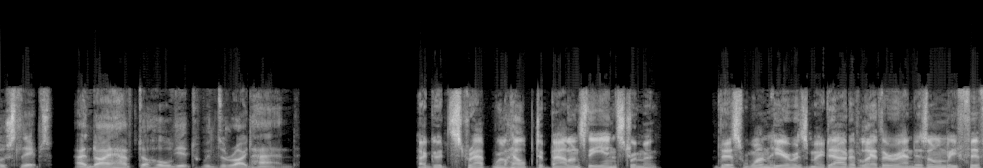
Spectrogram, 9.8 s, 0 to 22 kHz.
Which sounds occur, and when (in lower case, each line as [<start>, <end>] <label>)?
[0.00, 0.48] man speaking
[0.67, 2.96] man speaking
[4.12, 6.57] man speaking
[7.08, 9.83] man speaking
